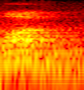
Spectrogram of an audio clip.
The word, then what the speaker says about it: বাঘ: আমাদের যে মহাপ্রাণ বর্ণ, যতক্ষণ না আমরা হাওয়াটাকে বার করছি, তখন ভয়ের উচ্চারণ হতে পারে না। বাঘ, এই হাওয়াটা বার না করলে সেটা ভয়ের উচ্চারণ।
